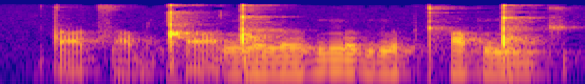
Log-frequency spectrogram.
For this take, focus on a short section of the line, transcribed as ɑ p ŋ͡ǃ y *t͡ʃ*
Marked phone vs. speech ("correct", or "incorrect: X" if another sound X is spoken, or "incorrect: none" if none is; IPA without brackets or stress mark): correct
